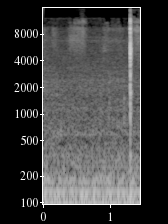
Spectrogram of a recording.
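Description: Tuned 5.7 Hemi car sliding through a corner, a steady low engine rumble heard from inside the cabin with a brief sharp hiss near the end.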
